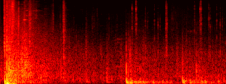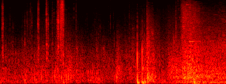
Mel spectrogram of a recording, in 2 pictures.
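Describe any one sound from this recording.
Loud rifle shots boom with a ringing echo.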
